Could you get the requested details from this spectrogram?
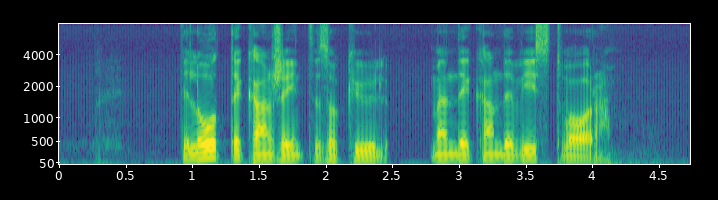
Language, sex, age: Swedish, male, 28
